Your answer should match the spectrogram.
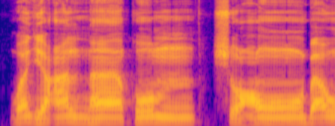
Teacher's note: mim mati bertemu dengan syin itu namanya izhar syafawi harus dibaca dengan jelas tidak boleh digunahkan Walaupun demikian tetap mengandung gunah tapi tidak didengungkan betul-betul waja'alnakum ya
